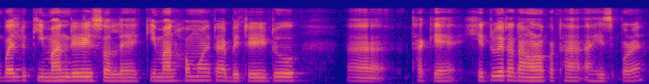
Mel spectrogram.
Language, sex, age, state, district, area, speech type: Assamese, male, 18-30, Assam, Biswanath, rural, spontaneous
